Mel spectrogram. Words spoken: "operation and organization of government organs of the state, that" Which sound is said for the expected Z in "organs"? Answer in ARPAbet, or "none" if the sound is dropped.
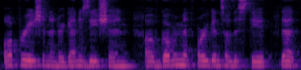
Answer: S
